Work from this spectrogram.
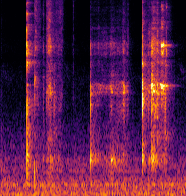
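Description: Dhokla batter of rice and lentils being stirred after baking powder or Eno goes in, heard as a few short scraping and clinking bursts of a spoon against a bowl, separated by brief pauses, close and fairly quiet.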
